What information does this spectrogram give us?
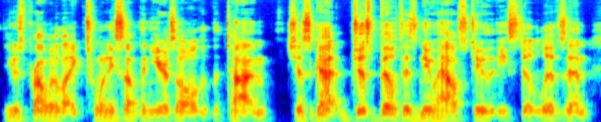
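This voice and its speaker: A man with a bright, forward voice talks as a comedy podcast co-host. He rambles through casual anecdotes and plugs with wry, salty asides. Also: medium pitch, fairly even intonation, moderate pace.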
